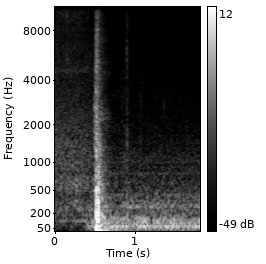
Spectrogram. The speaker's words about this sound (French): Et eh oui, ce sont des taxis à hydrogène. Mhm. C'est les taxis de la marque Hype. Tiens, regarde, il y en a un qui s'arrête.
